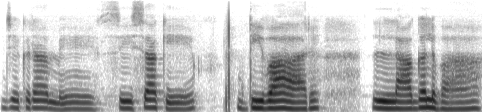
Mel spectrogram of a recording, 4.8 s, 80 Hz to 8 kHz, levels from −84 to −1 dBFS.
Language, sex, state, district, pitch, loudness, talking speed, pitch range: Bhojpuri, female, Uttar Pradesh, Deoria, 185 Hz, -18 LUFS, 85 wpm, 170-195 Hz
